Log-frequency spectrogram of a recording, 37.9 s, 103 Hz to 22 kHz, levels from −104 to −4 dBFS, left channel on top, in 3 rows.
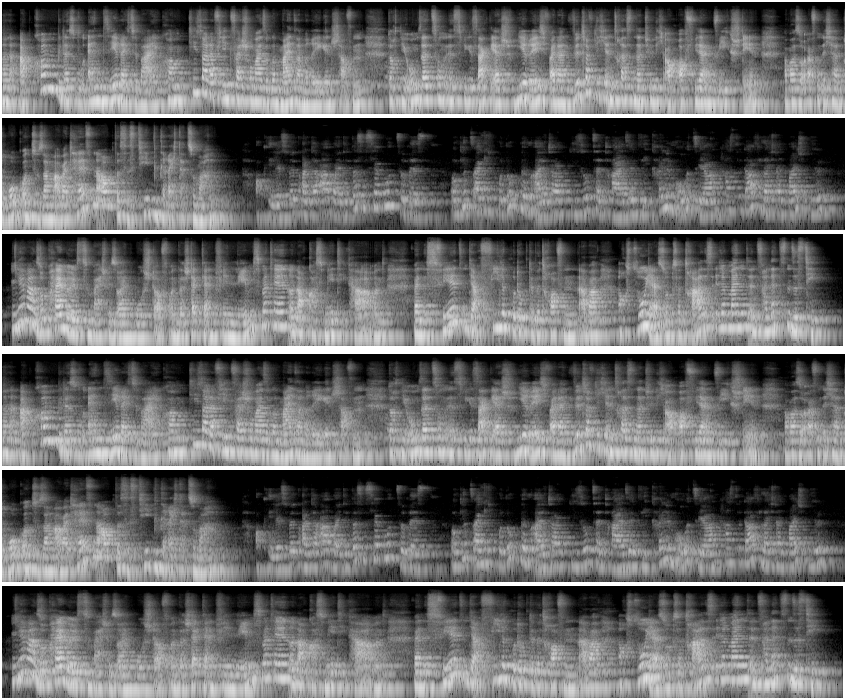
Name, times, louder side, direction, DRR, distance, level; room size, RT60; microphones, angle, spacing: voice 1, 0.0-15.9 25.4-37.5, left 2 dB, 55° left, 2 dB, 0.6 m, -27 dB
voice 2, 5.5-6.0 11.6-11.9 16.6-25.0 34.1-34.5, equal, 15° right, -3 dB, 0.9 m, -40 dB
4.1 x 2.3 x 3.7 m, 0.92 s
head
